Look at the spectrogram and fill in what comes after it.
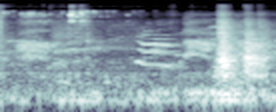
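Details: A cat lets out one drawn-out, harmonic meow lasting about half a second. It dips and then wavers upward as a fearless small child touches its tail. Brief clattering bursts and low household noise surround it.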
